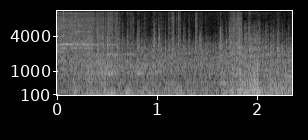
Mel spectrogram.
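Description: Low, steady rumble of wind on the microphone mixed with a vehicle's running and road noise, louder near the end.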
